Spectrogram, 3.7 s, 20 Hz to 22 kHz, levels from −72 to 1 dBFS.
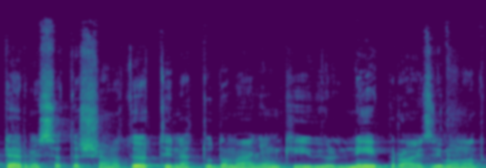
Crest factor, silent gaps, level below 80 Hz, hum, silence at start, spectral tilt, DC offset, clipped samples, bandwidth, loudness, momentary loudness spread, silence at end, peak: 16 dB; none; -46 dBFS; none; 0 s; -5.5 dB/octave; under 0.1%; under 0.1%; 19.5 kHz; -20 LUFS; 4 LU; 0 s; -4 dBFS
